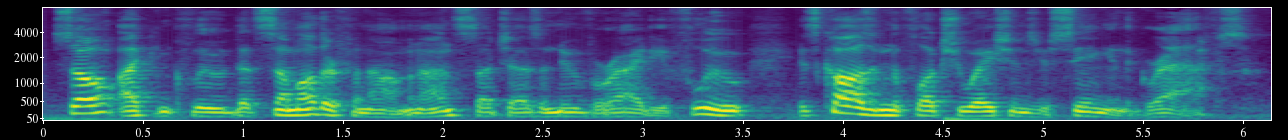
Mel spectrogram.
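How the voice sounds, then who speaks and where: A man voicing a condescending male mathematician in an audiobook reading, lecturing with flat, didactic certainty. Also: lowish voice, brisk, pitched below the performer's own voice. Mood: matter-of-fact lecturing. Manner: didactic, flatly insistent.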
